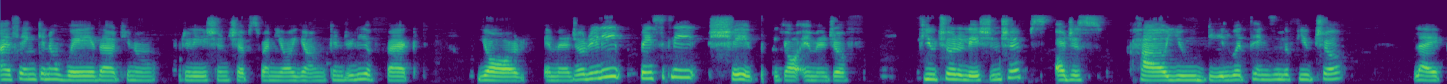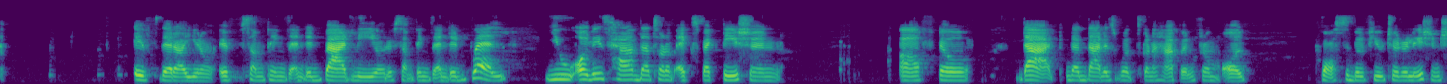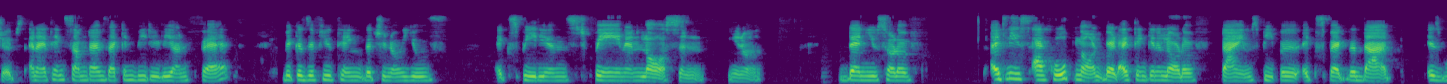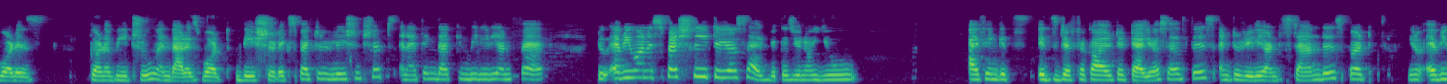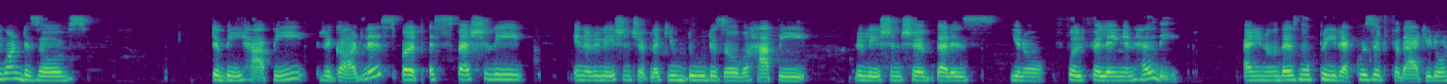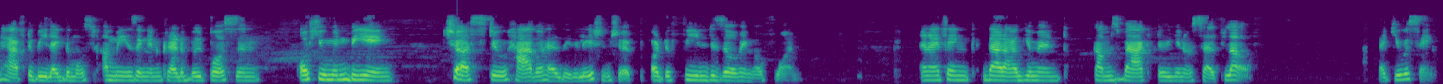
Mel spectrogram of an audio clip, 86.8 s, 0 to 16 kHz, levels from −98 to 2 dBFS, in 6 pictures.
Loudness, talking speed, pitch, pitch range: -22 LUFS, 165 wpm, 190 Hz, 180-220 Hz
